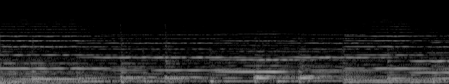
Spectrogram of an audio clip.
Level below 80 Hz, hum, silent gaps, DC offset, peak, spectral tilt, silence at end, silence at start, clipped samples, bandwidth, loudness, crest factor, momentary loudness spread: -52 dBFS; none; none; under 0.1%; -18 dBFS; -6.5 dB/octave; 0 s; 0 s; under 0.1%; 16 kHz; -34 LUFS; 16 dB; 6 LU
